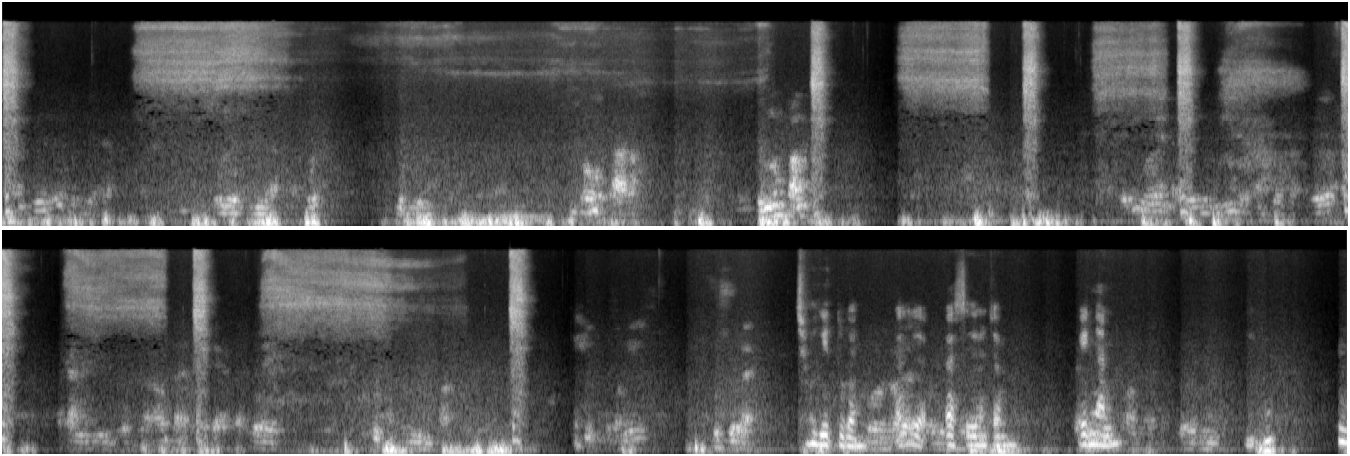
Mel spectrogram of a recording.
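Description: A younger woman talks briefly in reply.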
